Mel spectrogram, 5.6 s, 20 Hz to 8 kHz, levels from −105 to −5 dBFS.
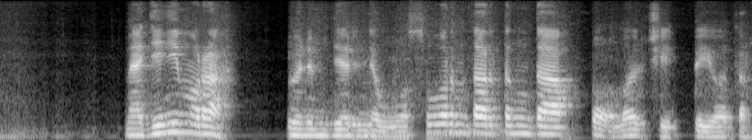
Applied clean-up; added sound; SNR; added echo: neural mask model RNNoise.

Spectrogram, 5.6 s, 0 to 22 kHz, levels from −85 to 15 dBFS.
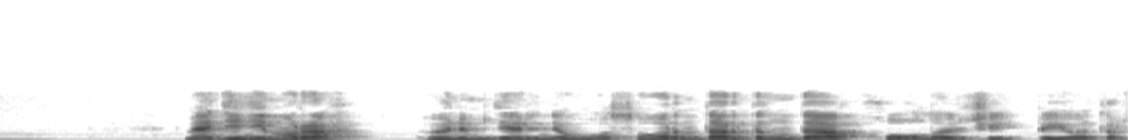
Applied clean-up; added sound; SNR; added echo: none; none; none; none.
